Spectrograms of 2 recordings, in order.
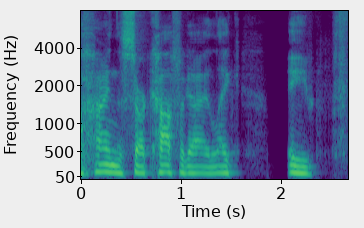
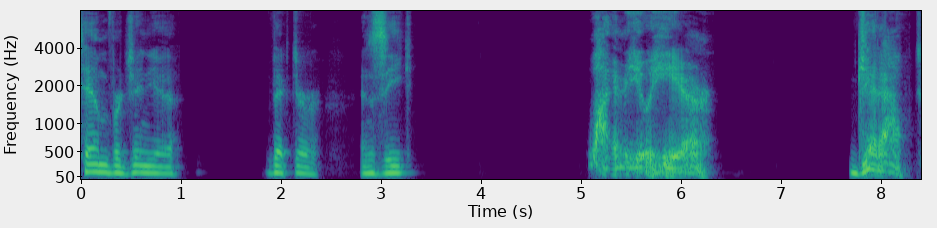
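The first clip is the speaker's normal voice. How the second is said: speaking in a hiss. A game master voices an unseen figure addressing the party, in a hissed voice. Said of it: "hear a hissed voice".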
